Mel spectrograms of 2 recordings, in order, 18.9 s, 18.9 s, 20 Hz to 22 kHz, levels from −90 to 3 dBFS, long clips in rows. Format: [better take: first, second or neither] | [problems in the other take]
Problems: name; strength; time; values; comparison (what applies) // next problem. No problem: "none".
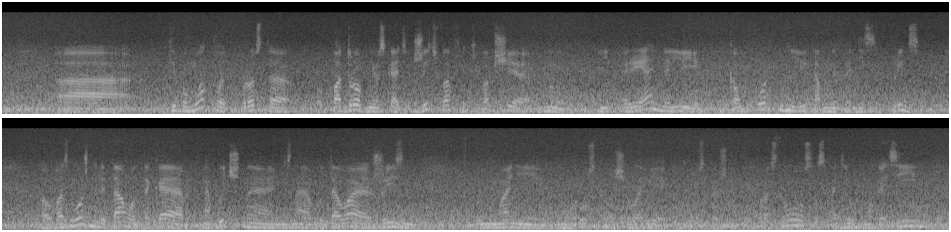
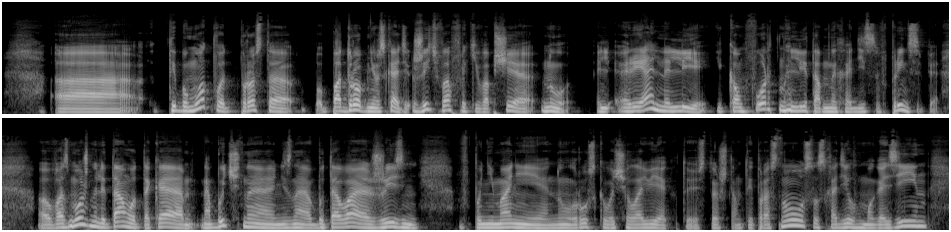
second | hiss; loud; throughout; 1 dB below the speech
